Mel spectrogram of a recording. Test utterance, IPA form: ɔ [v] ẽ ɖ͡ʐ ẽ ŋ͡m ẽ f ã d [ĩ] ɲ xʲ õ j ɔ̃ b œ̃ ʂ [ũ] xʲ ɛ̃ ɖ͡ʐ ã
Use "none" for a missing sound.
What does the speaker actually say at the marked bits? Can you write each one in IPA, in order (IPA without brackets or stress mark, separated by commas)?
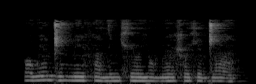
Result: w, ẽ, õ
